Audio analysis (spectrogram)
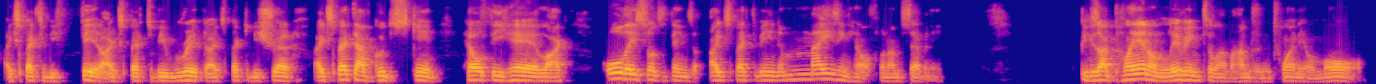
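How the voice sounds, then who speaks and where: A man's voice: on the low side, brisk, darkish tone. A young Australian man speaking off the cuff in a personal video rant, blunt and emphatic, with casual swearing and trailing asides. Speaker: vlogger. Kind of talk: unscripted personal rant to camera.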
